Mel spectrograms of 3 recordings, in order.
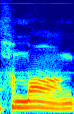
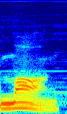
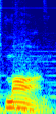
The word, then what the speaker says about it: Hmong: set the record straight it's Mong m o n g like song but with an M got it cool this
